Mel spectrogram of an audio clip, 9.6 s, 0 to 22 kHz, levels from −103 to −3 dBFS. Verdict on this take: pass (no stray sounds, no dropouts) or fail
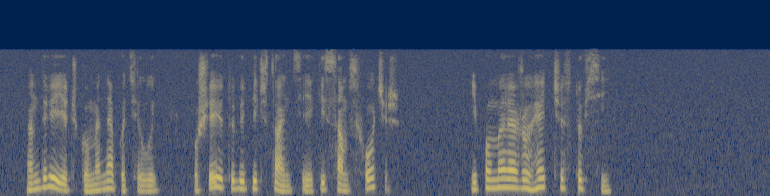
pass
